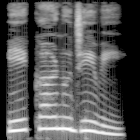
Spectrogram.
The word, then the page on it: ಏಕಾಣುಜೀವಿ: ēkāṇu jīvi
